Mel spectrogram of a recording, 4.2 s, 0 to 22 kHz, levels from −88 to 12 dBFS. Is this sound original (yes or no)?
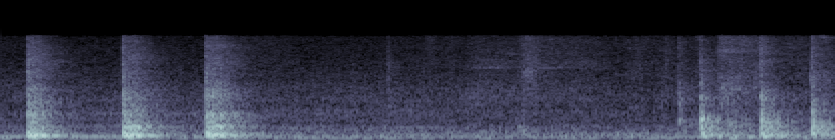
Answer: yes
